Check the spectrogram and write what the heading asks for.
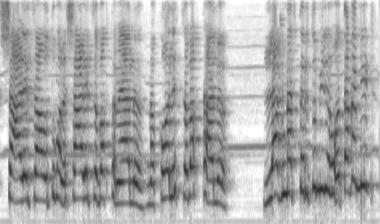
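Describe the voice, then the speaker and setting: An actress playing a mother who stammers timidly and then speaks out in sharp reproach. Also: high-pitched, moderate pace, soft background music, natural voice. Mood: defiant. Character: timid mother turning defiant. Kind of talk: short drama acting.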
